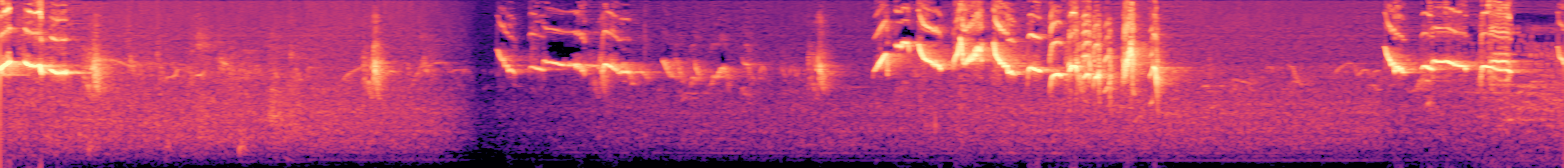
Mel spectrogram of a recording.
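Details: Oriental magpie-robin, called kacer, heard in loud bursts of high, sharp whistled and chattering notes over a rough background hiss, with several short phrases separated by brief pauses.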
